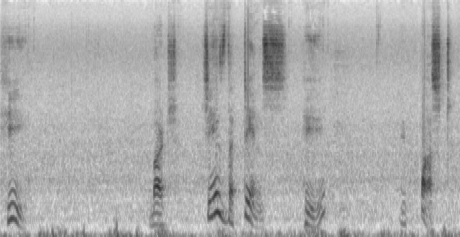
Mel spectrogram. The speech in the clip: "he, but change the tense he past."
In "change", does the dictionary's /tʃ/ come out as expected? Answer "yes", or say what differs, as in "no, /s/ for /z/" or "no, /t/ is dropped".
yes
